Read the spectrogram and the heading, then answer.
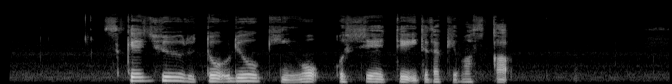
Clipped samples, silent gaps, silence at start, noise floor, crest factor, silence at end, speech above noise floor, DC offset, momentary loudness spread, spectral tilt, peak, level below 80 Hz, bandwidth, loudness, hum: under 0.1%; none; 1.05 s; -57 dBFS; 22 dB; 1.65 s; 34 dB; under 0.1%; 10 LU; -6 dB/octave; -2 dBFS; -66 dBFS; 11 kHz; -23 LUFS; none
